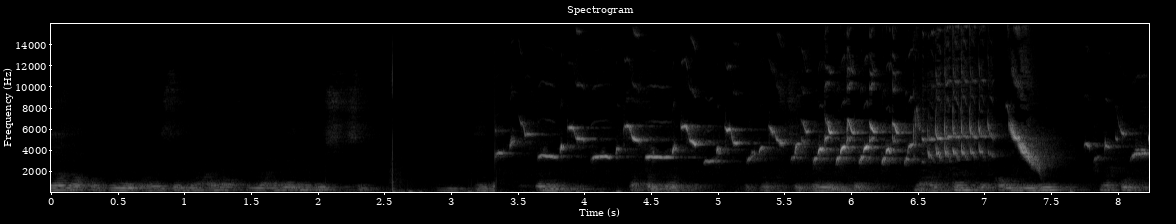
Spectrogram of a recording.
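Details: A man talks in Spanish, then a goldfinch hybrid breaks into quick, high, jingling twitters and a falling buzzy note while the talking continues beneath.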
